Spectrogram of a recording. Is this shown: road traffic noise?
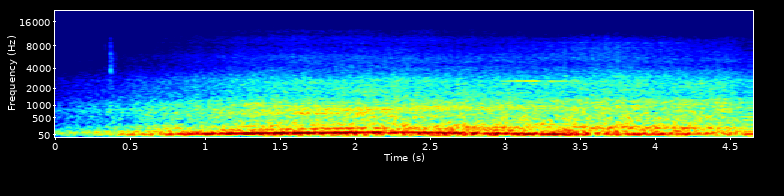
yes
